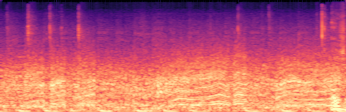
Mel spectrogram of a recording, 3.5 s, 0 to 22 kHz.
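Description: Motocross bike in the video game MXGP2 revving hard as it accelerates, a steady loud engine drone with pitch rising and wavering throughout, and no break in the sound.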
